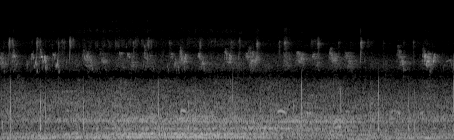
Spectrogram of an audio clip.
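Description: Small birds chirping repeatedly, a few calls every second, over a steady low background murmur, with occasional footsteps.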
